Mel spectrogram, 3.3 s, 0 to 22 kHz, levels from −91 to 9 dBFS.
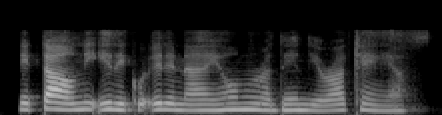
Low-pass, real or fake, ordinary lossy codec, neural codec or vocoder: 7.2 kHz; fake; none; codec, 16 kHz, 0.5 kbps, X-Codec, HuBERT features, trained on balanced general audio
